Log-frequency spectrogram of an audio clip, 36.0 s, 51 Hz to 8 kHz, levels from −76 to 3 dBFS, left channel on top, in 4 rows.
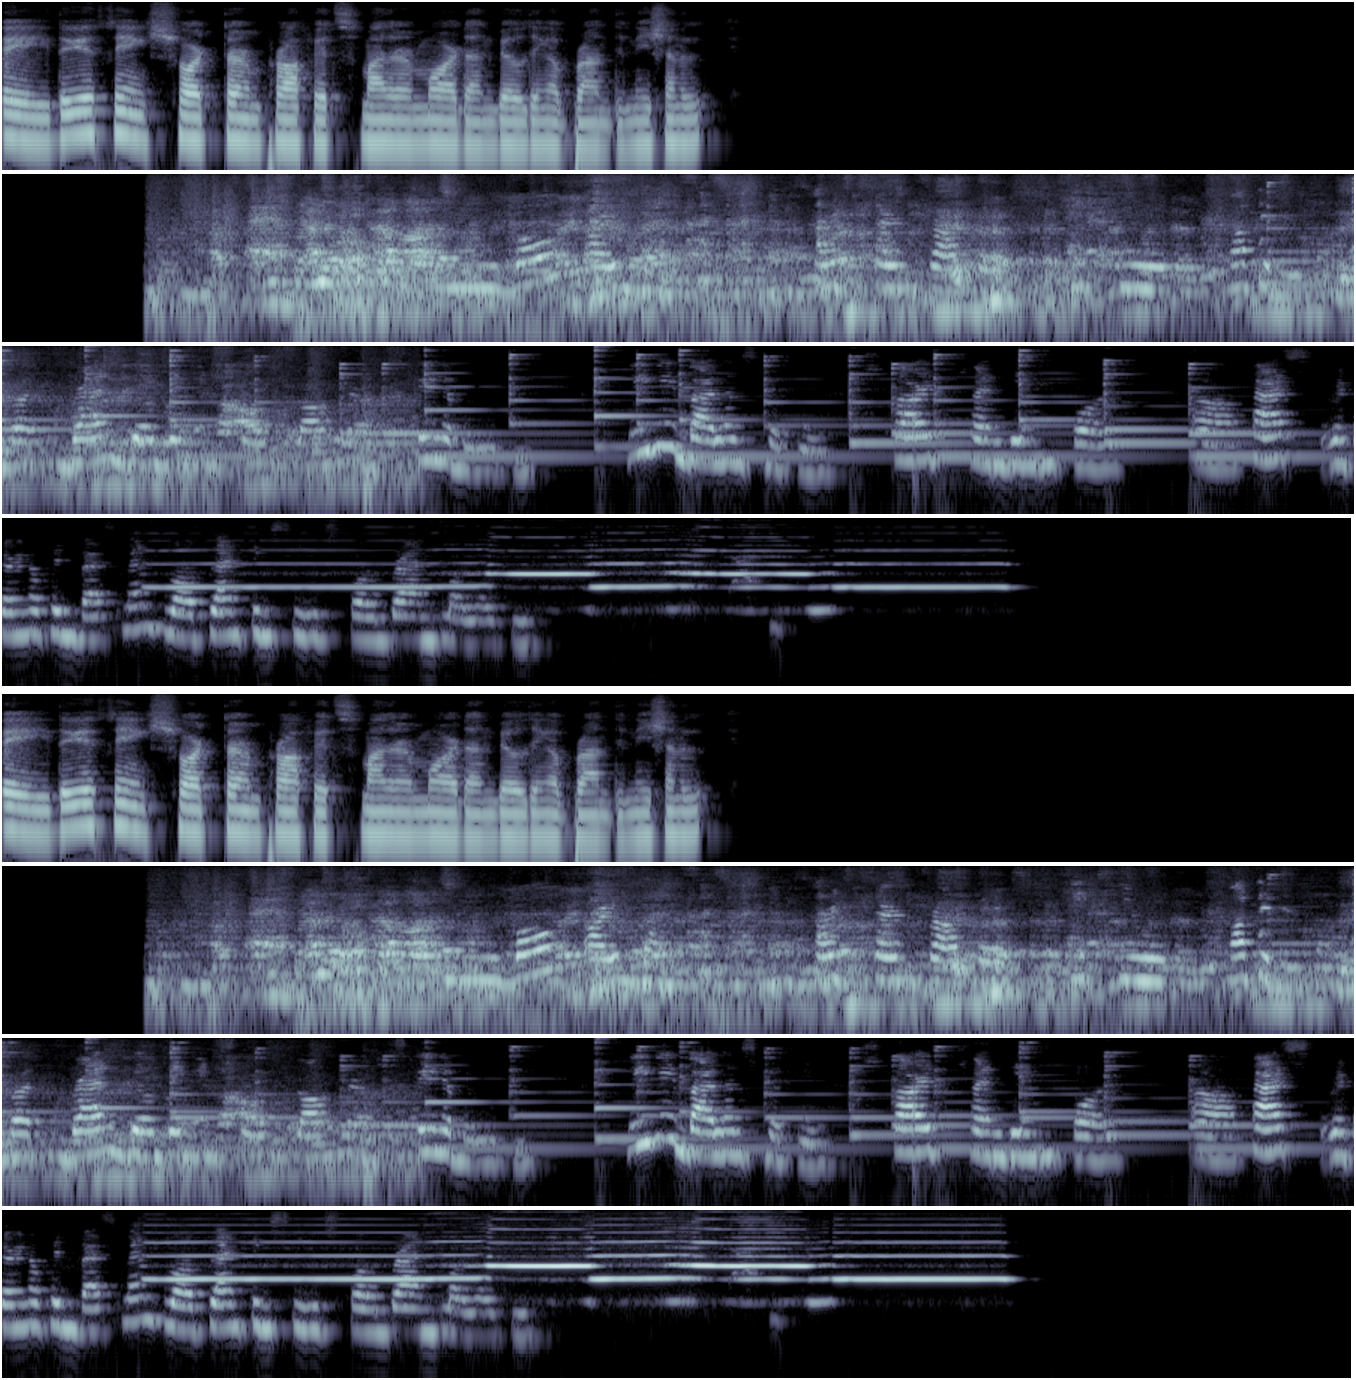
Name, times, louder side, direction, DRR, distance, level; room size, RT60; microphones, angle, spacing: voice 1, 0.0-4.7, left 1 dB, 5° left, 0.3 m, -22 dB
sound 1, 10.0-20.8, left 1 dB, 50° left, 0.9 m, -24 dB
voice 2, 11.9-13.8 14.4-15.7 16.1-16.8 17.2-20.5 20.8-21.6 22.2-23.5 24.0-25.5 25.9-30.6 31.9-32.1, right 2 dB, 25° right, 0.8 m, -24 dB
sound 2, 17.3-27.2, left 2 dB, 70° left, 1.5 m, -34 dB
Wind instrument woodwind instrument, 28.0-33.8, right 10 dB, 85° right, 0.5 m, -19 dB
7.5 x 2.8 x 4.4 m
head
